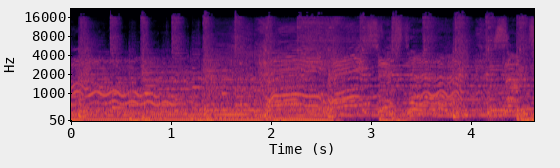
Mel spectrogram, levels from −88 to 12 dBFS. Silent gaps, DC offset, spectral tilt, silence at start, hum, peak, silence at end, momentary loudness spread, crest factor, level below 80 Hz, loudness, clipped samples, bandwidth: none; under 0.1%; -5 dB/octave; 0 s; none; -12 dBFS; 0 s; 2 LU; 14 dB; -34 dBFS; -27 LUFS; under 0.1%; 19.5 kHz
